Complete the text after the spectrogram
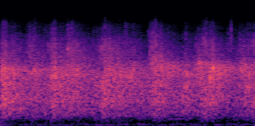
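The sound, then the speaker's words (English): Steady applause from a church audience honoring those who got the microphones and instruments working, a dense, even patter of many hands clapping at a constant loudness with no voices over it. “So as a church, can we give them a round of applause?”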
